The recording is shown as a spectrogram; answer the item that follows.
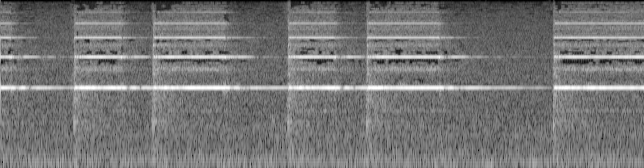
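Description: Barrel organ sounding a single very high pipe note, a thin whistling tone held in several pulses of about three-quarters of a second each, in a quiet passage with no lower pipes.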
